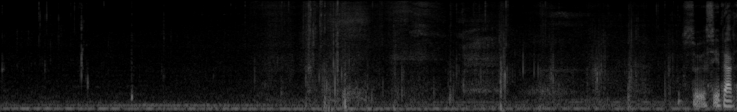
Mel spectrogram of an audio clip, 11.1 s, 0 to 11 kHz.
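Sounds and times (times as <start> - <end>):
footsteps on forest trail: 3.9 - 10.5.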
